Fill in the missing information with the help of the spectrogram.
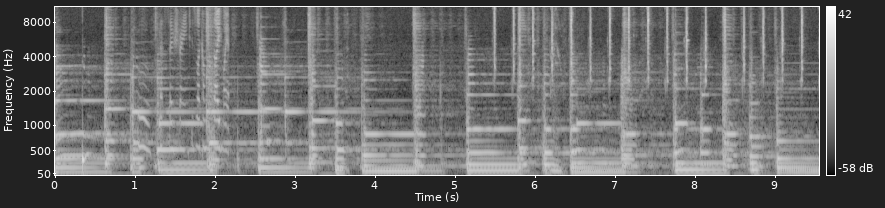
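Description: Rhythmic instrumental music with bright plucked tonal notes and ticking percussion, repeated in short phrases; no animal voice is heard.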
